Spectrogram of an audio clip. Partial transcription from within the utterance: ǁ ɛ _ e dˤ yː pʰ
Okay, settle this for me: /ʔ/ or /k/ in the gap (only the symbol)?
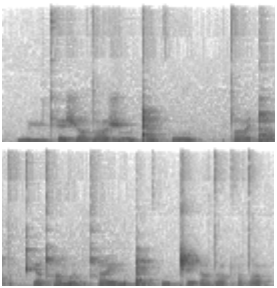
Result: ʔ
